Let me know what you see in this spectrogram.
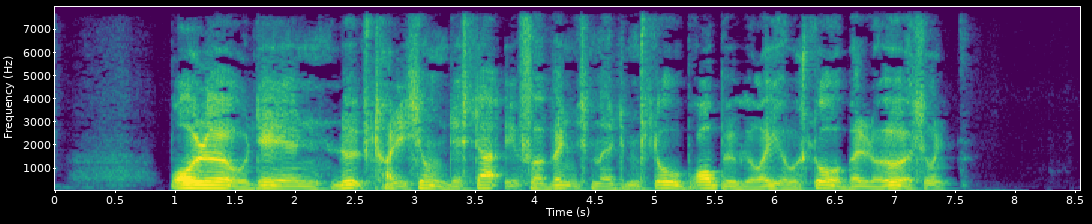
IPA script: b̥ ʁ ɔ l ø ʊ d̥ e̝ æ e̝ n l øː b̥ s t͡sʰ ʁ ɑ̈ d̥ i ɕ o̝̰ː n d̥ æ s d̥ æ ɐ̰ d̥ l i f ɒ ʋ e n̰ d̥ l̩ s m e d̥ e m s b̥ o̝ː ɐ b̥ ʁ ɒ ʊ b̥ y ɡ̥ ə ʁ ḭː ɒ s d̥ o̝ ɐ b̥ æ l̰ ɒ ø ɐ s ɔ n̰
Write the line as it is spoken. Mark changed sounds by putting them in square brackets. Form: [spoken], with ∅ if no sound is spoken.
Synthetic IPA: b̥ ʁ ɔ l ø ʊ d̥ e̝ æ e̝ n l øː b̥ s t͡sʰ ʁ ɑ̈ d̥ i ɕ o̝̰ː n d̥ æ s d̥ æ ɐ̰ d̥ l i f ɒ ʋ e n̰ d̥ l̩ s m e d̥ e m s [d̥] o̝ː ɐ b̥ ʁ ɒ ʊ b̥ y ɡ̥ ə ʁ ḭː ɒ s d̥ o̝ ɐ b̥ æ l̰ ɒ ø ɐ s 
